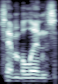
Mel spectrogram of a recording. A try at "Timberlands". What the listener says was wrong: Did you say Tim Bullins? Yeah, you said Tim Bullins, not Tim Berlins. Timberlands. Tim Berlins.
